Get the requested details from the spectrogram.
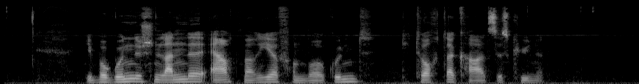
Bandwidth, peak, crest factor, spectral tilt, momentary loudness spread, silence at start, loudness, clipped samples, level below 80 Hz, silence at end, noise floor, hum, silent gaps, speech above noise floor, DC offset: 16.5 kHz; -8 dBFS; 22 dB; -3.5 dB/octave; 19 LU; 0.85 s; -28 LUFS; under 0.1%; -58 dBFS; 0.95 s; -58 dBFS; none; none; 29 dB; under 0.1%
